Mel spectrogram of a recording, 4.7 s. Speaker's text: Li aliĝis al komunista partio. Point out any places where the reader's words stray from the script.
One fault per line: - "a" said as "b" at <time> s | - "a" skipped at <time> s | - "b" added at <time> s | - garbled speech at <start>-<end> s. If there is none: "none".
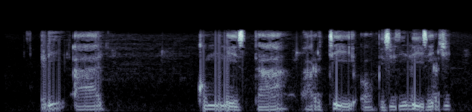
- "aliĝis" skipped at 0.5 s
- garbled speech at 3.8-4.5 s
